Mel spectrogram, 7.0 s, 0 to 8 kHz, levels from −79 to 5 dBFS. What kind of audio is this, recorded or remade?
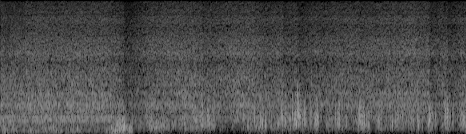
recorded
